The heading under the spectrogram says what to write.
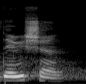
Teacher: In the word derision, we have the stress on RI.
